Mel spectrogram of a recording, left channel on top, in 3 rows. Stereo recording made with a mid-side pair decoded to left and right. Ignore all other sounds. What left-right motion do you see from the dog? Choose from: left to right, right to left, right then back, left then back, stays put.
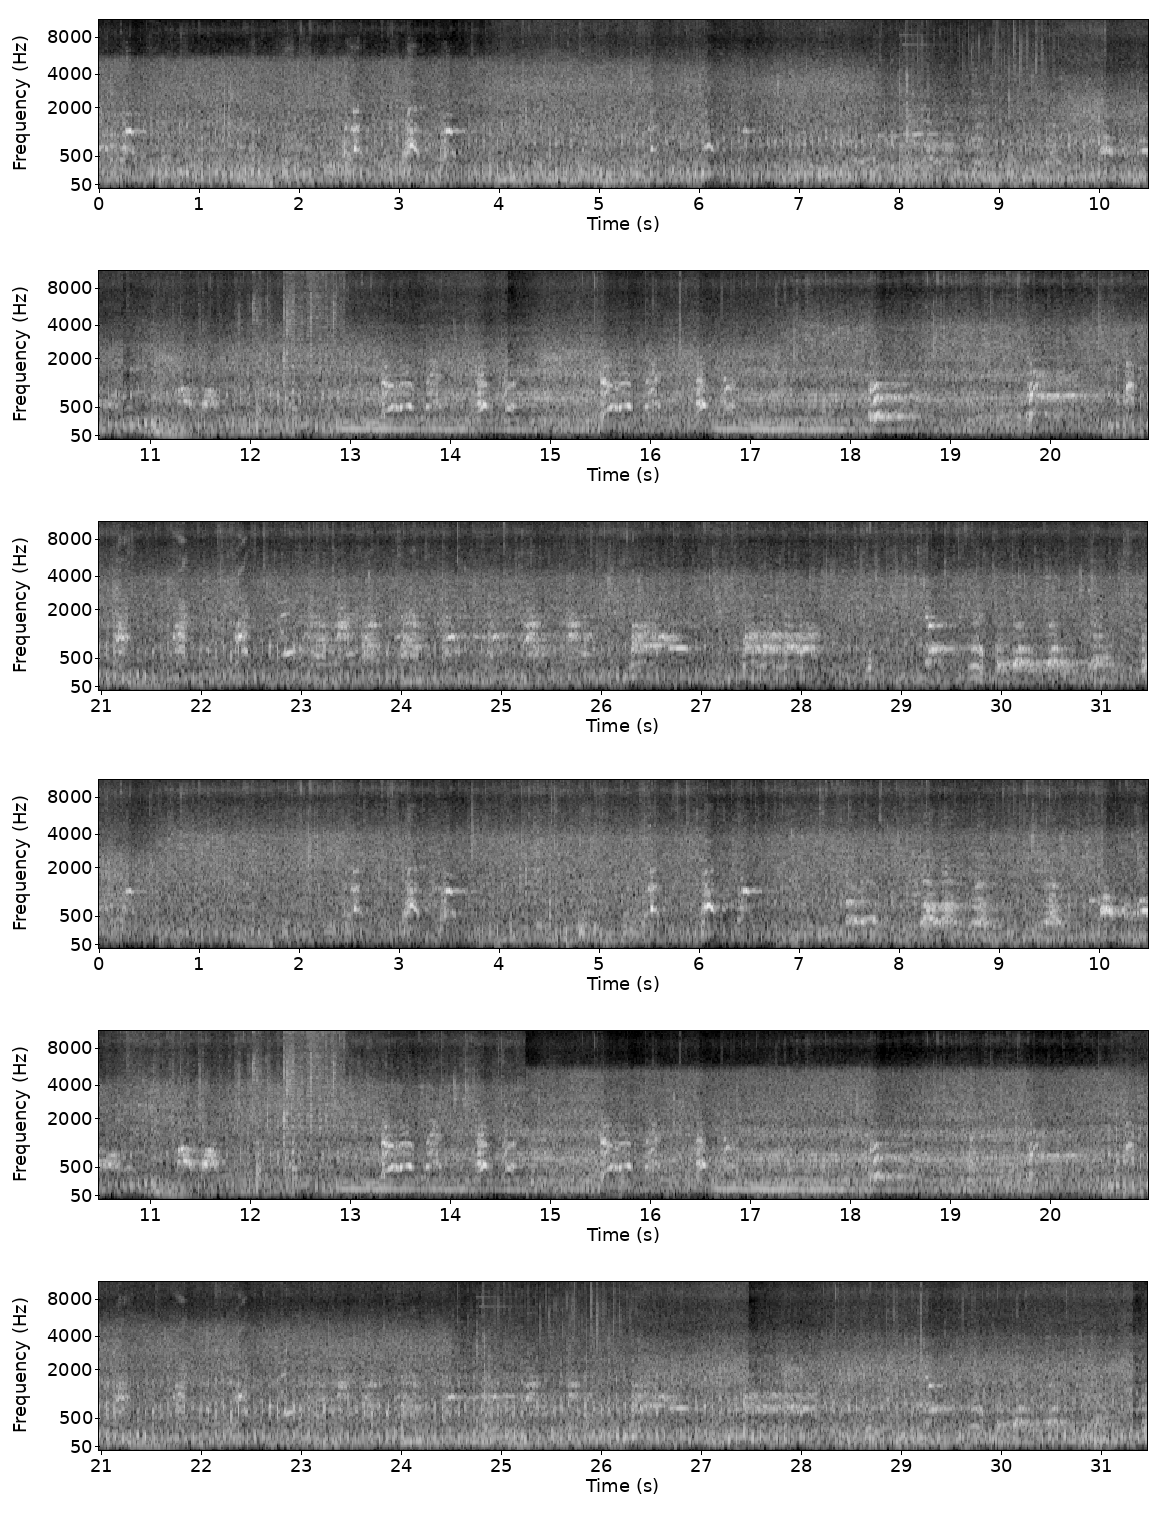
right then back.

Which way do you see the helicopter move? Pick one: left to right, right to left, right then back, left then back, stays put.
left to right.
